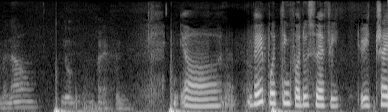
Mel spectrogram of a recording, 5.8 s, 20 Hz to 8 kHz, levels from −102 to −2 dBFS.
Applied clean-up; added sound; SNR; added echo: neural mask model Resemble Enhance denoiser.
